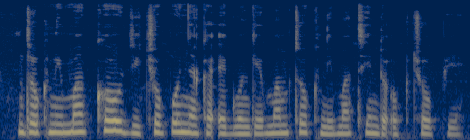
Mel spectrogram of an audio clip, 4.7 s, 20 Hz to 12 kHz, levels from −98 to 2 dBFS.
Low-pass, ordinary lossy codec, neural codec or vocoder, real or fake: 10.8 kHz; none; vocoder, 44.1 kHz, 128 mel bands every 256 samples, BigVGAN v2; fake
